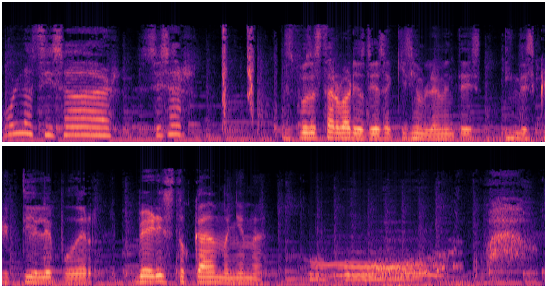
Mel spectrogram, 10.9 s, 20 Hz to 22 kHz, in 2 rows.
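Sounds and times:
speech: 0.0 - 2.1, 2.8 - 8.6
male lion growling: 8.4 - 10.2.

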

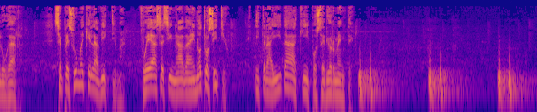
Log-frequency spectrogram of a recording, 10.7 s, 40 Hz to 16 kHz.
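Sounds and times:
speech: 0.0 - 7.4
heavy pounding heartbeat: 7.2 - 7.9, 8.6 - 9.3, 10.0 - 10.7.

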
